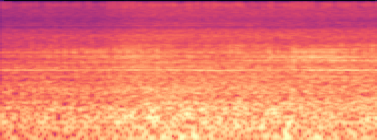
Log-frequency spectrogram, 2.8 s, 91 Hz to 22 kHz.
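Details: 2000 GMC Yukon Denali engine running after replacing the belt tensioner that chattered from a vibrating pulley: steady, even hum with no rattle or chatter from the belt side; accessory drive sounds normal.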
